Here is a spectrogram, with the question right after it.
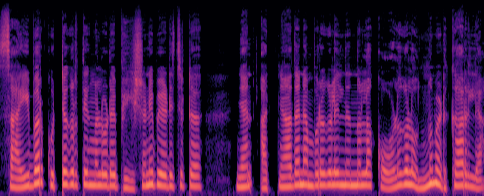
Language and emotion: Malayalam, fearful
